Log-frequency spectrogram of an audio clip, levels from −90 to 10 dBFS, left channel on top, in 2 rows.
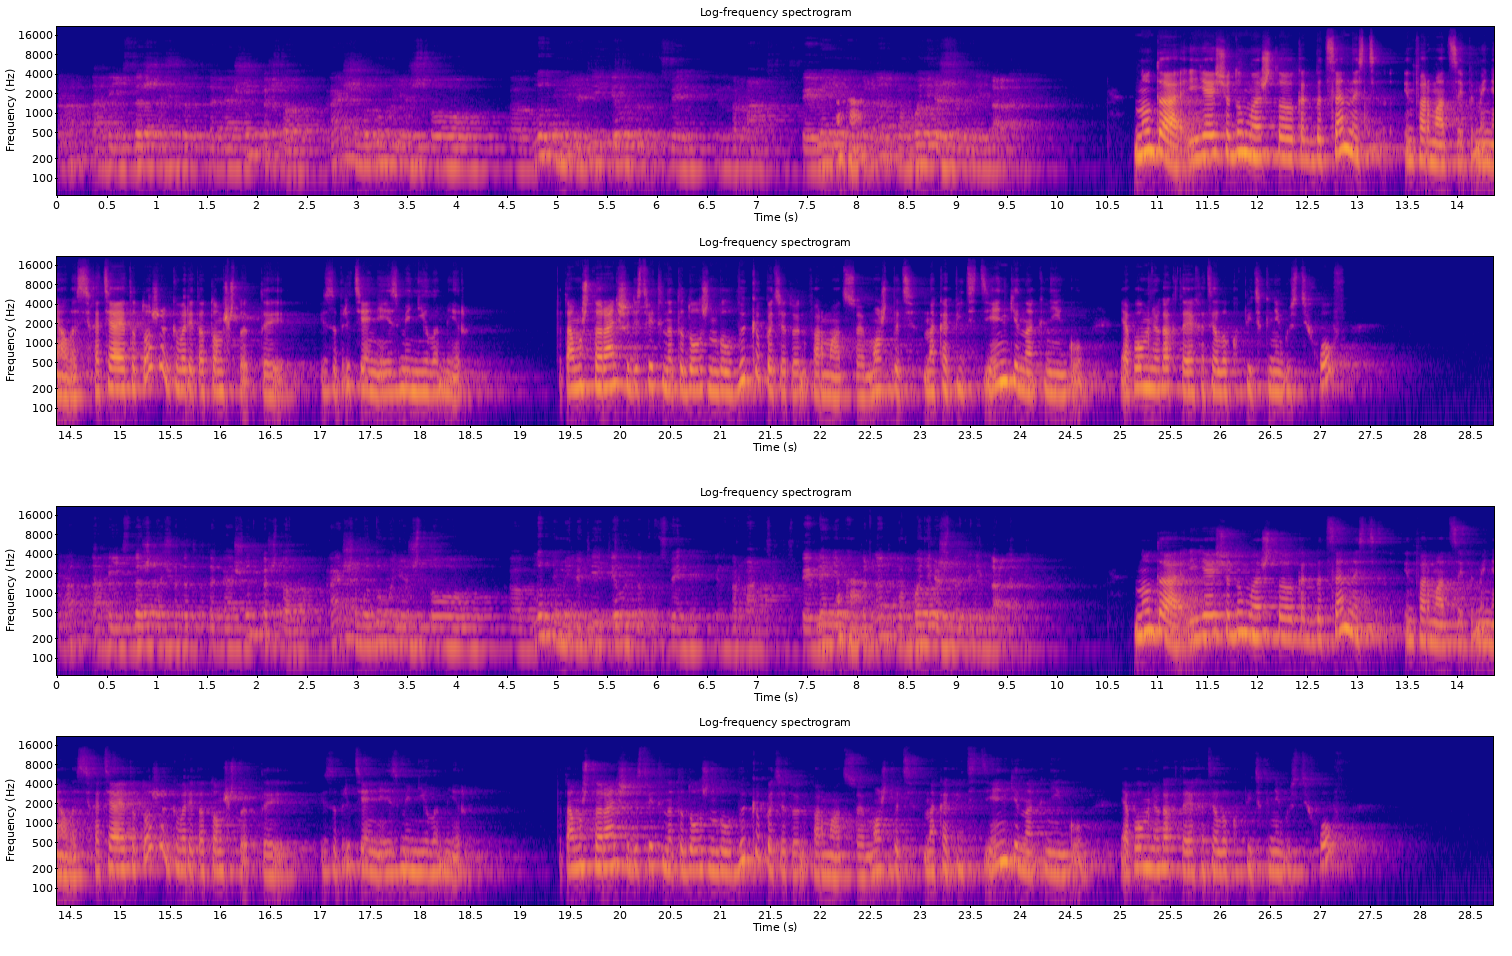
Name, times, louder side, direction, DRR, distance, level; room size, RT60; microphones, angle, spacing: voice 1, 0.0-2.3 2.7-4.1 4.5-5.7 6.1-6.3 6.6-7.0 7.4-9.4, equal, 45° right, -2 dB, 4.1 m, -32 dB
voice 2, 7.8-8.1 10.8-16.7 17.0-18.4 19.5-24.7 25.0-27.2, left 4 dB, 75° left, 15 dB, 0.6 m, -24 dB
26.0 x 11.0 x 3.6 m, 1.4 s
head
